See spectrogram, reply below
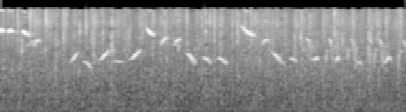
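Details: A brown-chested jungle flycatcher sings a richly varied song, recorded for training other songbirds, with rain throughout. Sharp high whistled slurs, some falling and some rising, come in a quick irregular stream over a soft, even background of falling rain.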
